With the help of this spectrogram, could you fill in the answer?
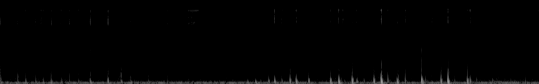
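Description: A small, flat, round white plastic disc, the base of a Pop Mart SpongeBob Picnic figure printed "SpongeBob" in red, is held in the fingers near the microphone and tapped and scratched with fingertips and short nails. Quick, irregular, dry clicks and scratchy ticks die away almost instantly over a steady low hum, growing a little louder and denser toward the end.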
